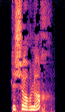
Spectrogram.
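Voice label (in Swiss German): "scharlach", Alsatian; medecine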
